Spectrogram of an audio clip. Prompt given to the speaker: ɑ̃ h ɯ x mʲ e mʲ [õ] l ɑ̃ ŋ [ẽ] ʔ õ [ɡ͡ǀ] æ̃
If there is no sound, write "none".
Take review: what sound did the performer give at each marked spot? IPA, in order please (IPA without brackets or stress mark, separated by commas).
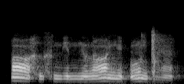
õ, ẽ, ɡ͡ǀ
